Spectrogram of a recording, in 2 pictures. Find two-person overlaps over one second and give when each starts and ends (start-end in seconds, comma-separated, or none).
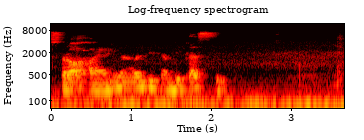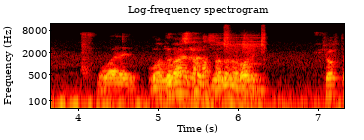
4.9-6.2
